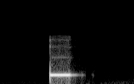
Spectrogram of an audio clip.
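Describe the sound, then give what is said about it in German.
A voicemail beep tone: one short, steady, loud electronic beep at a single mid pitch, sounding alone with silence around it. “Bitte hinterlassen Sie eine Nachricht nach dem Ton.”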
